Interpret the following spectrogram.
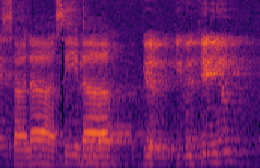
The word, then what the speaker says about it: سلاسل: سلاسل. Good. You continue. سلاسل وأغلال.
